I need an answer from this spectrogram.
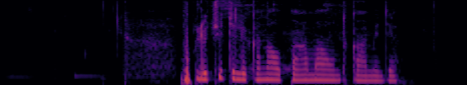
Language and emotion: Russian, neutral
